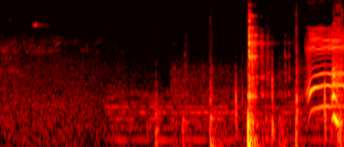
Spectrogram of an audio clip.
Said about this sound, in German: Jetzt hast du dir die Schublade auf den Kopf geknallt.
